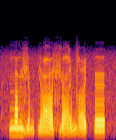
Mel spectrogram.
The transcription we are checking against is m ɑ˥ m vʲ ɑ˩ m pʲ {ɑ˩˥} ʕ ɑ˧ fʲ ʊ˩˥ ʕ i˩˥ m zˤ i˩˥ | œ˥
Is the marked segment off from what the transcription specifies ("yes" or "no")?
no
